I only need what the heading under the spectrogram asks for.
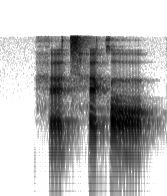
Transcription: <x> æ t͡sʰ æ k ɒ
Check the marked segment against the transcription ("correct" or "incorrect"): incorrect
